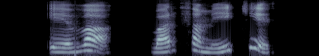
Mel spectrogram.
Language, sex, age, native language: Icelandic, male, 9, Icelandic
